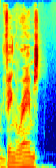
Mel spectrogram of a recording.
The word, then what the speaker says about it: Ving Rhames: Is that how you say his name? – Yeah, Ving Rhames.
